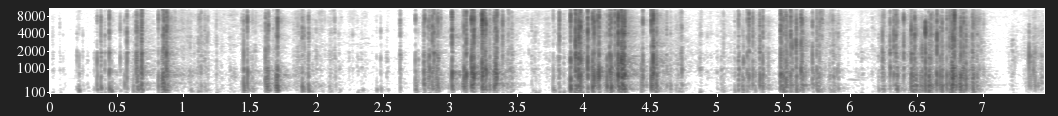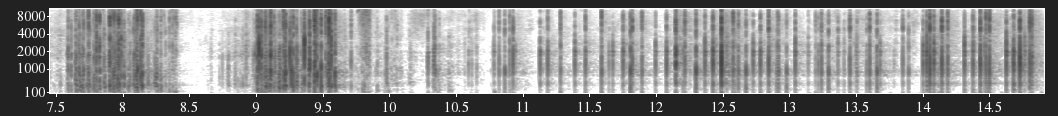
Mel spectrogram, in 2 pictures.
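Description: A hand-sized blue plastic paddle hairbrush with a black bristle pad is held close to the microphone while fingertips rake and scratch across the bristles, occasionally turning the brush. The result is quiet bursts of dense, dry, crackling scratches that swell and fade over a broad range, with brief pauses between passes and a busier, more continuous patter toward the end.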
